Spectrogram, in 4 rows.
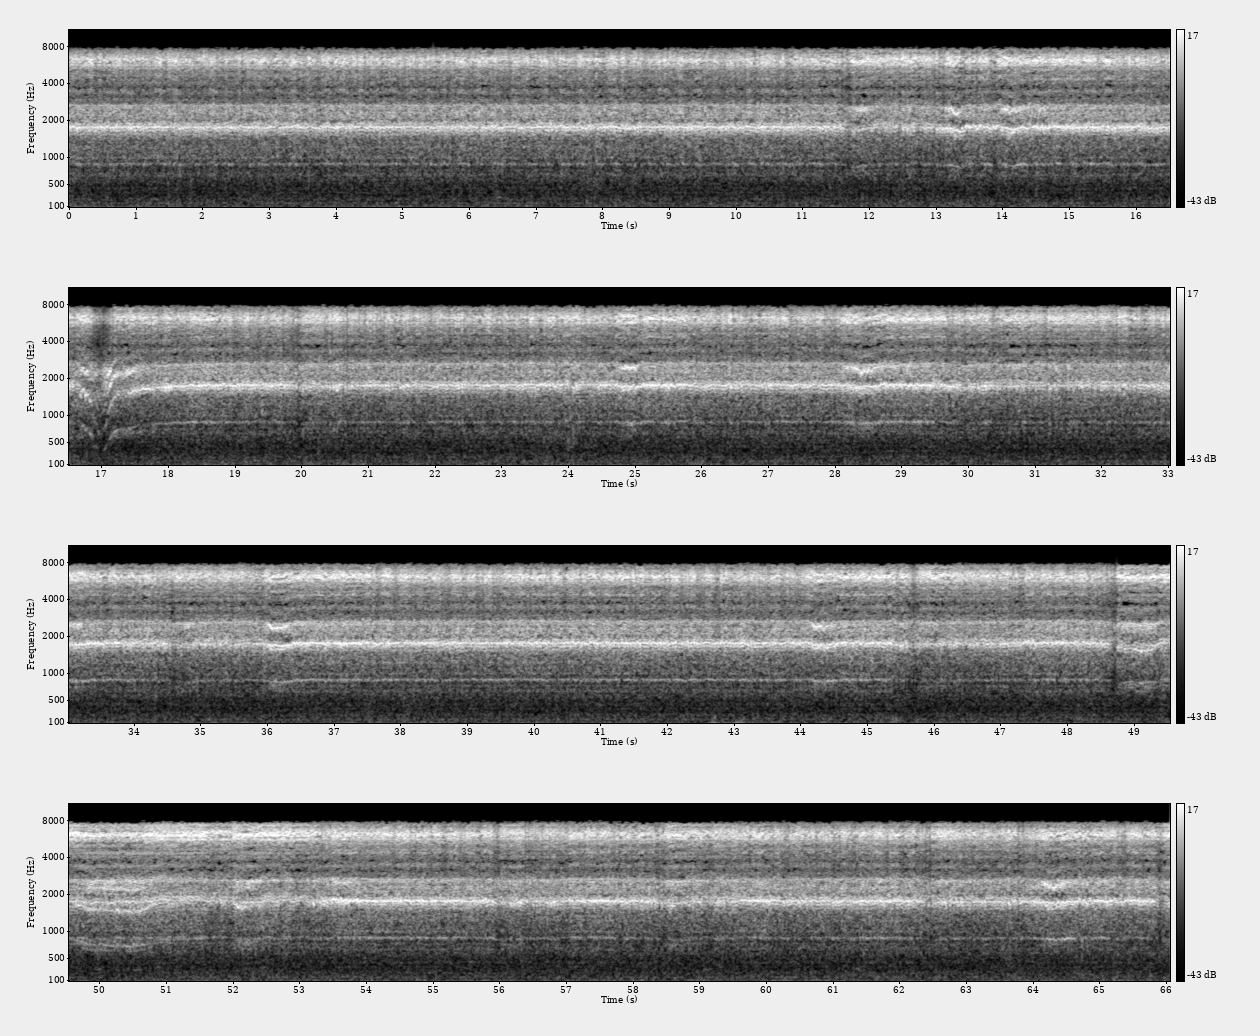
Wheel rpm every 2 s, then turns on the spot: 230, 230, 230, 240, 230, 230, 230, 230, 180, 230, 230, 230, 230, 230, 230, 230, 230, 230, 230, 230, 230, 230, 230, 230, 230, 220, 230, 230, 230, 230, 230, 230, 230.
none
